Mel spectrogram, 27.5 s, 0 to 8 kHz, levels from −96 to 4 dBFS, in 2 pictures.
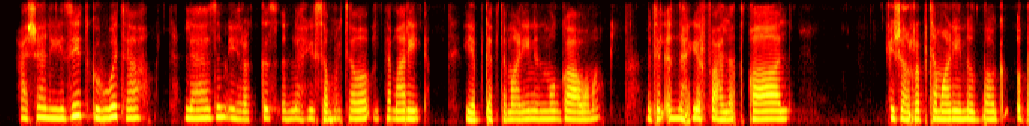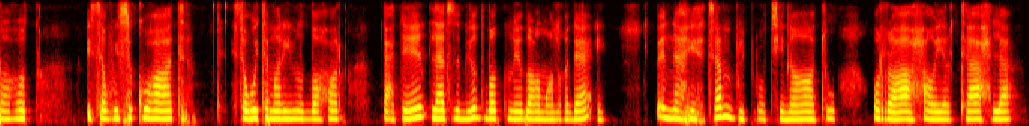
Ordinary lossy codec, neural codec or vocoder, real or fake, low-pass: Opus, 16 kbps; none; real; 7.2 kHz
